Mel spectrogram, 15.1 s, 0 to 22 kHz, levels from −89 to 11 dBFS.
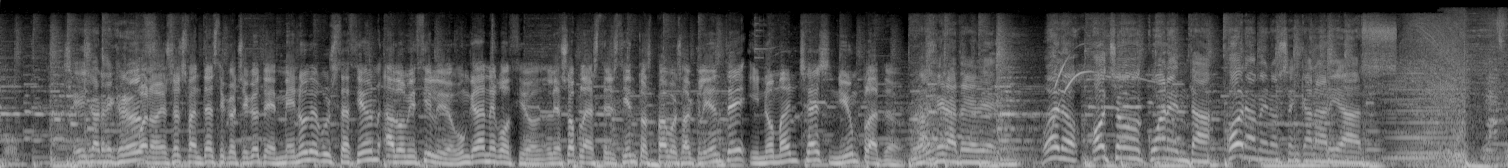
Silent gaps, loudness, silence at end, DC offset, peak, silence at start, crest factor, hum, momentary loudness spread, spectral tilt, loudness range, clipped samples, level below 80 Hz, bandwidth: none; -20 LUFS; 0 s; under 0.1%; -8 dBFS; 0 s; 12 dB; none; 4 LU; -5 dB/octave; 1 LU; under 0.1%; -30 dBFS; 17 kHz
